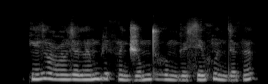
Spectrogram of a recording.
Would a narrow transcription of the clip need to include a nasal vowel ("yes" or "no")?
yes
